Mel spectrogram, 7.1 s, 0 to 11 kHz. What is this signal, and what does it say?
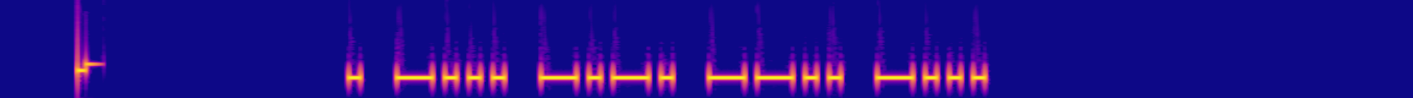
Morse code, heard as a keyed tone, about 20 wpm, 700 Hz. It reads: EBCZB
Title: Code Groups - 5 Letters - 20wpm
